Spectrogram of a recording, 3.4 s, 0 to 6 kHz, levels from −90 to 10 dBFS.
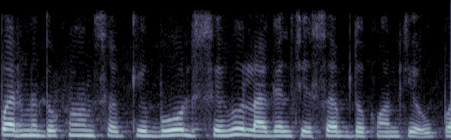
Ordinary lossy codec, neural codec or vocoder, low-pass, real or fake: none; codec, 16 kHz, 2 kbps, FunCodec, trained on Chinese and English, 25 frames a second; 5.4 kHz; fake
